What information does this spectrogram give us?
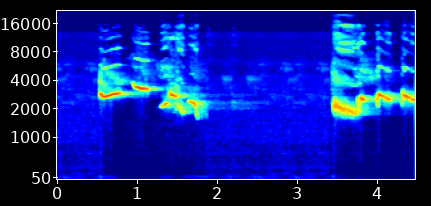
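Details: Orange-headed thrush in teler song, a tumbling run of descending whistled notes followed after a pause by a loud, warbling phrase of wavering whistles.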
